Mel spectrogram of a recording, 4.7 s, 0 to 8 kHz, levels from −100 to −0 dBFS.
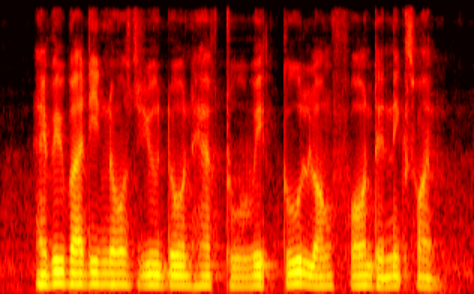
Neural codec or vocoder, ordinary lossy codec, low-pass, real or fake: codec, 24 kHz, 6 kbps, HILCodec; none; 7.2 kHz; fake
